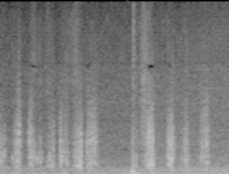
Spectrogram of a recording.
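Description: Rubber stamps being scrubbed back and forth on a damp stamp-cleaning chamois, a quick run of rubbing strokes several times a second, as inky residue is worked out of the stamp.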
